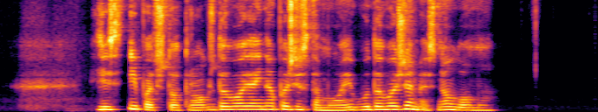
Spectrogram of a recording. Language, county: Lithuanian, Vilnius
